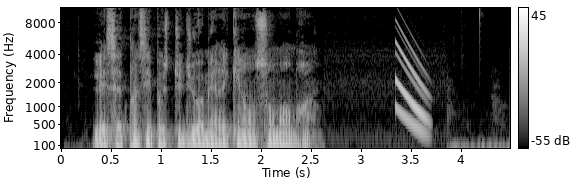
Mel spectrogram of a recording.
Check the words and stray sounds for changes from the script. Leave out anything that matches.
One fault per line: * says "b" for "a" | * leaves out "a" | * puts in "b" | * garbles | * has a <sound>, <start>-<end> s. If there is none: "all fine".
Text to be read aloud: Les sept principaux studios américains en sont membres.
* has a chirp, 3.3-3.7 s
